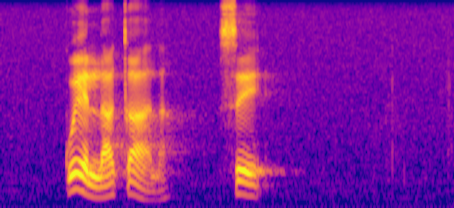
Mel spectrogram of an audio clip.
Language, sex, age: Xhosa, male, 20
